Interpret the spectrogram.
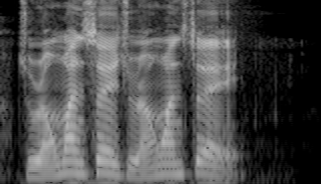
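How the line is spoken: Loud chanting crowd. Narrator (Chinese): 猫们……大声喊

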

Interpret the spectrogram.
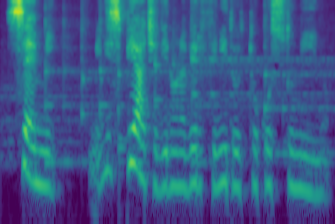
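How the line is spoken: Old man's dejected apology. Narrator (Italian): si scusò il nonno in tono avvilito

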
